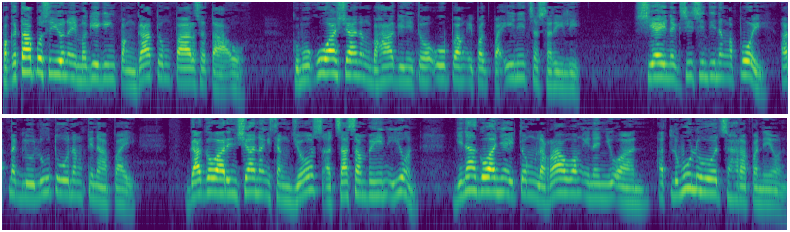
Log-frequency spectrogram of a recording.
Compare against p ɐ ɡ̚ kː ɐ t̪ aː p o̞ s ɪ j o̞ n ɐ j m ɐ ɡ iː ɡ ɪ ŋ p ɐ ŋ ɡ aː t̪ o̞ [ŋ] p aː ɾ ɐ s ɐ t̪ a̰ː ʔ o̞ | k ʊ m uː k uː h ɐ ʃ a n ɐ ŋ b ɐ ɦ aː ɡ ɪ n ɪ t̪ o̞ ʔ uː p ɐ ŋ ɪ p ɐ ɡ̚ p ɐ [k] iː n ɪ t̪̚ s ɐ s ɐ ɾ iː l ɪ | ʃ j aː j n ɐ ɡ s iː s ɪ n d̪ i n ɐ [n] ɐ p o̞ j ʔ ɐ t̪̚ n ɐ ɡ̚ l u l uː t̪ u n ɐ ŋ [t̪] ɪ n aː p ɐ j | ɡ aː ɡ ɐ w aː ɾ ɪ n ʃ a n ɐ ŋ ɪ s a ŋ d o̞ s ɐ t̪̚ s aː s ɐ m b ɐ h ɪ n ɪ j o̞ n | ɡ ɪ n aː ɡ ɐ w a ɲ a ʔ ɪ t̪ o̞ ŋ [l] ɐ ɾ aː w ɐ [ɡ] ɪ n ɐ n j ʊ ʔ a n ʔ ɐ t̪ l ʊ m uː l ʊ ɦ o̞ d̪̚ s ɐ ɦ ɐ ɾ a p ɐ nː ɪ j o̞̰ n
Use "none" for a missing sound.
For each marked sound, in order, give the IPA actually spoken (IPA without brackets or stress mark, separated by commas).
ŋ, ʔ, ŋ, t̪, l, ŋ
